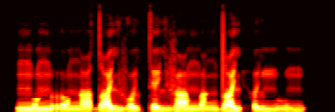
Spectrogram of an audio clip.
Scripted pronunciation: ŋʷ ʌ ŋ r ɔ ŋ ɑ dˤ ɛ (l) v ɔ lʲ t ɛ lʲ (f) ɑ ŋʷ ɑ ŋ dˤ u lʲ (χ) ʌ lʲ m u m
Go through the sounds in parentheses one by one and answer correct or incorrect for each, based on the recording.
incorrect: lʲ, incorrect: v, incorrect: h

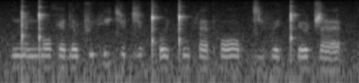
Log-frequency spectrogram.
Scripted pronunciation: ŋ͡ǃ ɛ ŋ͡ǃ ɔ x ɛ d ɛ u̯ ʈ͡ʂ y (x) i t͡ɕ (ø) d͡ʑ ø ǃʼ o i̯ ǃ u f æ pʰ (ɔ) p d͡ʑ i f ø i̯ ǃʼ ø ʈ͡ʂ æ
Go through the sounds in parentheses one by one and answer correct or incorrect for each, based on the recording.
incorrect: h, correct, incorrect: ɔː

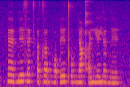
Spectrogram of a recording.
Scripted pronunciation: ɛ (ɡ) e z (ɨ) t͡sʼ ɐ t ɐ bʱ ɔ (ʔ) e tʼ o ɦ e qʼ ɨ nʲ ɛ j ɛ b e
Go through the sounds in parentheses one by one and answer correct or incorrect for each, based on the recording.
incorrect: b, incorrect: ɛ, correct

